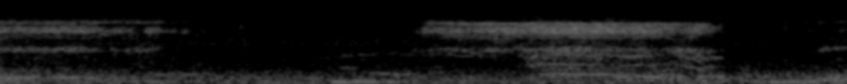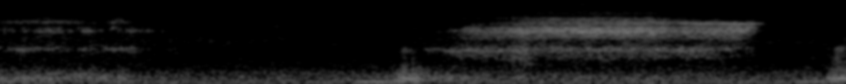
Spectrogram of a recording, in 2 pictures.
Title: Light snoring and sleeping soundly😴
